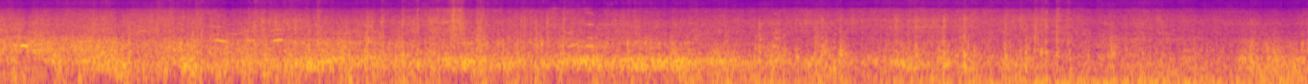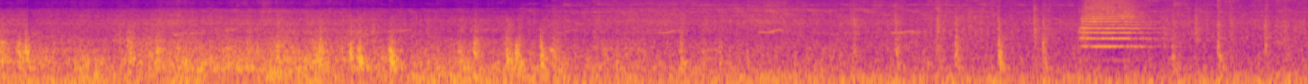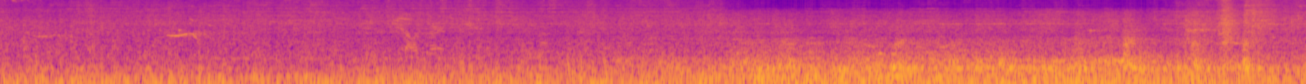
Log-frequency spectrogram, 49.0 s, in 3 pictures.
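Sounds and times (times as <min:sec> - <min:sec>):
train wheels rumbling: 0:00.0 - 0:49.0
train horn blast: 0:29.8 - 0:31.1.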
